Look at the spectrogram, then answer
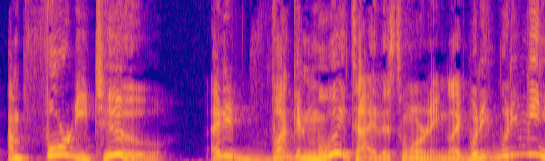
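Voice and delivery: worked-up mock outrage, rising at the end; indignant. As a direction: re-enact an indignant comeback to a complaint. Retelling his indignant reply to assistant.

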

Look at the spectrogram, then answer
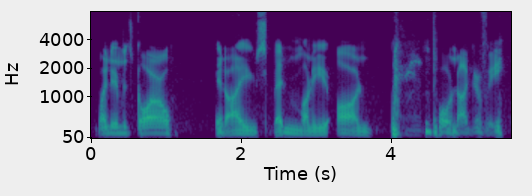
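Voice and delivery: very low, quiet disguised voice. Pretend. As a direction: drop it way down like an anonymous caller. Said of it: "I'll disguise your voice".

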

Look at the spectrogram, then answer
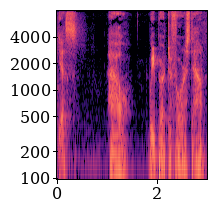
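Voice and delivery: low, quiet voice, lightly acted; lightly voiced butler, hushed and low; Alfred. Alfred answering Bruce about the bandit, lightly acted low and quiet. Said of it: "he's like".

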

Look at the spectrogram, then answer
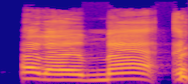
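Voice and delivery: high, nerdy squeaky hello; Urkel voice. Retold or imitated. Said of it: "that weird kind of Urkel voice".

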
